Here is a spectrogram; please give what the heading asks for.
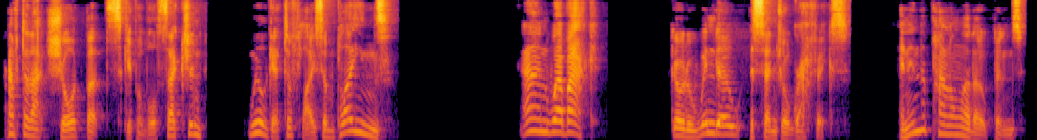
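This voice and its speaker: A man narrating a scripted software tutorial, giving clear step-by-step instructions with wry, self-deprecating asides. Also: a little high. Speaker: tutorial presenter.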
